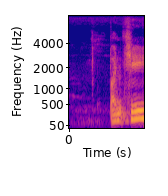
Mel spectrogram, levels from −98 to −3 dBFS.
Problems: none marked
